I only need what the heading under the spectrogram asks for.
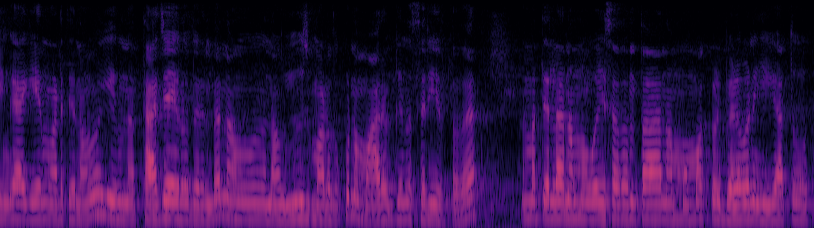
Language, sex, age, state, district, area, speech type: Kannada, female, 30-45, Karnataka, Dharwad, urban, spontaneous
